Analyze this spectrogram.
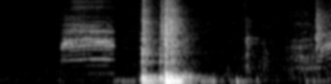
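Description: A bare foot steps onto a scale with a soft thud.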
